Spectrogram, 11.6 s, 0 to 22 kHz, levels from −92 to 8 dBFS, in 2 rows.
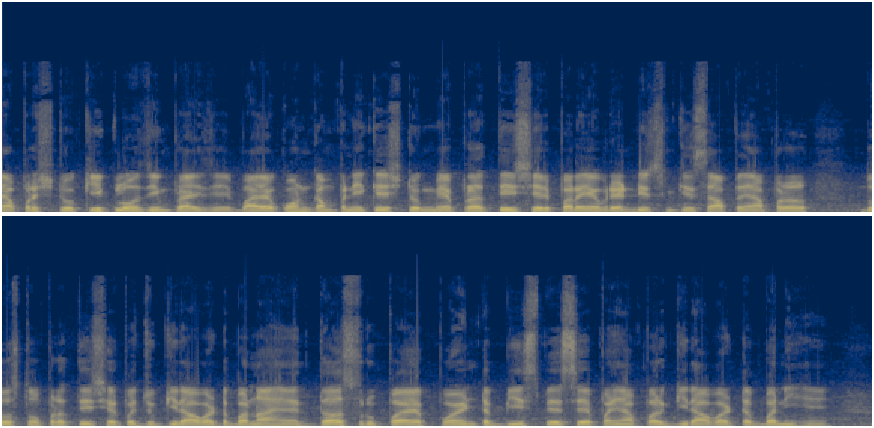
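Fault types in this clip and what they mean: No fault types are present in this clip.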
